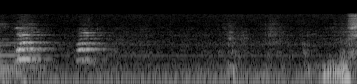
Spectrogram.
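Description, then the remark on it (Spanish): A large mastiff barks twice in quick succession on the other side of a fence in fog, deep and resonant, then the scene falls to a low murky background before a muffled rustle rises at the very end. “está ladrando.”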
